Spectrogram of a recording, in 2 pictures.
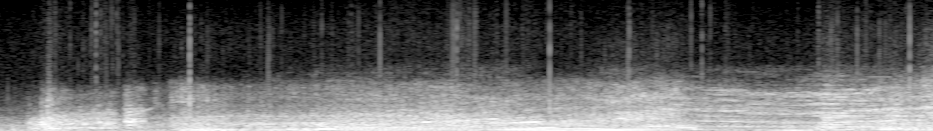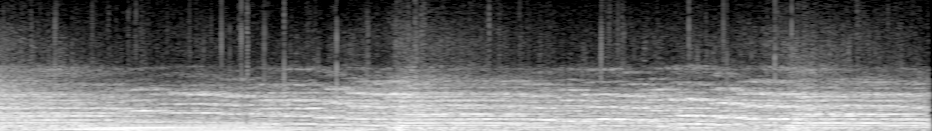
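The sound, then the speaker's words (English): A car engine revs hard and accelerates, its pitch climbing through several gear changes as it pulls away, loud, with a brief tire squeal and no talking. “Follow that car.”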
